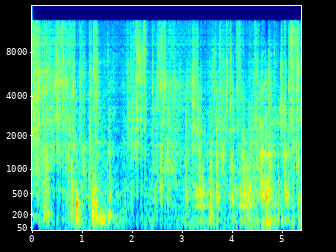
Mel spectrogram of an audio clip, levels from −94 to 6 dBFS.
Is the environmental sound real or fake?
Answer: fake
